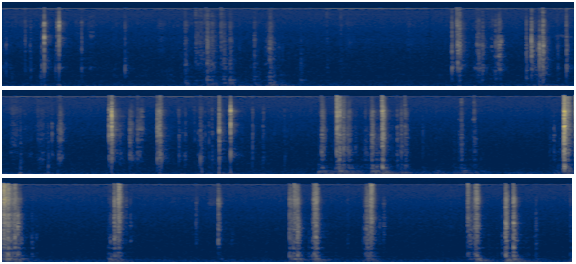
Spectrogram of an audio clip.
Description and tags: Putting & pulling cartridges from Famicom
Cartridge, Famicom, Nintendo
